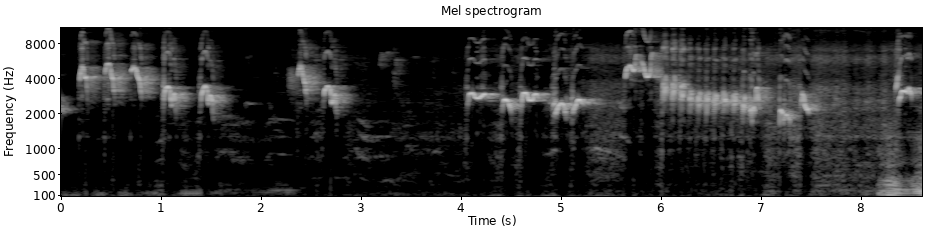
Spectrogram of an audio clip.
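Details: Greater green leafbird training recording intended to stir other leafbirds to sing: clear whistled notes and slurs, a pause, then fast rattling trills and descending chatter, with a low thump near the end.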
